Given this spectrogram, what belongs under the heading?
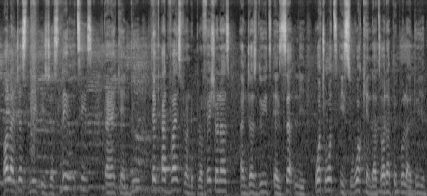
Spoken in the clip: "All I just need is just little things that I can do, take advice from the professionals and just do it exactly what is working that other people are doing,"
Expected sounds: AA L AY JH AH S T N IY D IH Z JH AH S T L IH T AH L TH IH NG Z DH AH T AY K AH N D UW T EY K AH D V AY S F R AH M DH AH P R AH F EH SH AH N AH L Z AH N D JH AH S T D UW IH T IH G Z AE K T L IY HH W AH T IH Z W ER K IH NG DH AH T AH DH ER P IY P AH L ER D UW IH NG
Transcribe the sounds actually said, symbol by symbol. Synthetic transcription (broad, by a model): AA L AY JH AH S T L IY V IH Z JH AH S T L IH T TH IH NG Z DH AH T AY K AH N D UW T EY K AH D V AY S F R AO M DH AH P R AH F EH SH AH N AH L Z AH N JH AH S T D UW IH T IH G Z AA K T L IY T W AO T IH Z W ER K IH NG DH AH T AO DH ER P IY P AH L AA D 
